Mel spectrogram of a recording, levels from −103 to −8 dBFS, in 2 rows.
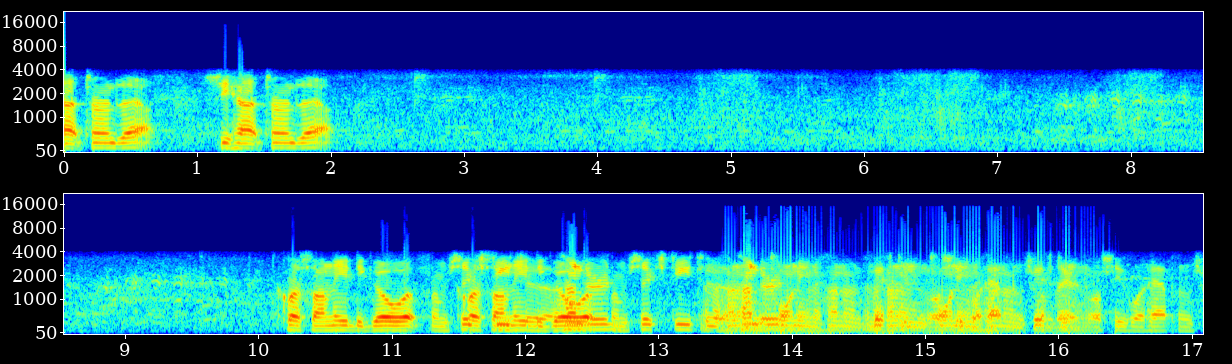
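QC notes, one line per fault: Throughout: doubled audio track. A second capture path or an edit likely holds a second copy of the audio out of step. That copy trails by roughly 1.5 s at about the same level, full-band and dry, with no decay or room colour, so every event repeats flatly.
13.45–16.47 s: block size mismatch (truncated). An upstream stage writes longer blocks than the next stage reads, which fits 1024-sample reads, and each block's tail is discarded. This leaves a 43.1 Hz buzz at the block rate, and the sound runs 1.12 times fast at near-normal pitch.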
